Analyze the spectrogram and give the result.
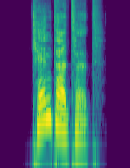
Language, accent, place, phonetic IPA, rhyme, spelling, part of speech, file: German, Germany, Berlin, [ˈkɛntɐtət], -ɛntɐtət, kentertet, verb, De-kentertet.ogg
- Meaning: inflection of kentern: 1. second-person plural preterite 2. second-person plural subjunctive II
